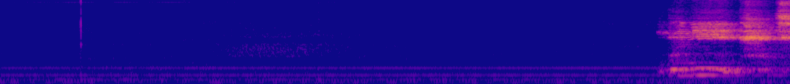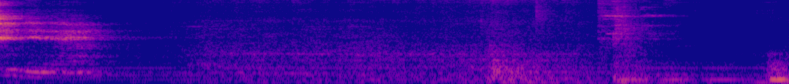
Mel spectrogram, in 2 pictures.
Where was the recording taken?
in an elevator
